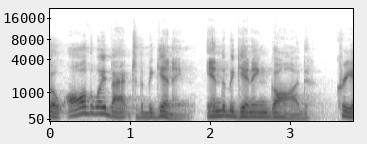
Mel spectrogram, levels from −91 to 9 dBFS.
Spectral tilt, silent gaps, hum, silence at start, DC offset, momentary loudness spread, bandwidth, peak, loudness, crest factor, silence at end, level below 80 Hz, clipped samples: -7 dB/octave; none; none; 0 s; under 0.1%; 12 LU; 11 kHz; -10 dBFS; -28 LUFS; 16 dB; 0 s; -56 dBFS; under 0.1%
